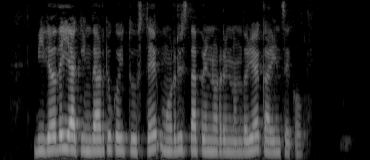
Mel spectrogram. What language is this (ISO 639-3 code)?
eus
